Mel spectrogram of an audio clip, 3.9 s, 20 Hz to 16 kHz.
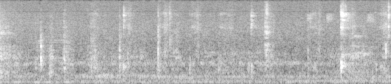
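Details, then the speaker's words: IBM ThinkPad T43 cooling fan at power-on, with fan error: faint, irregular little ticks as the fan tries to turn but never spins up; fan seized, declared dead. "can see it just trying to spin but it's not going to I'm afraid the fan is dead"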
